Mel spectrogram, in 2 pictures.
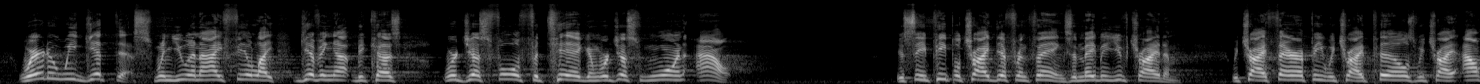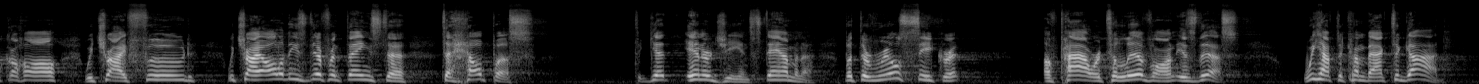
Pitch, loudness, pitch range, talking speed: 200 Hz, -23 LUFS, 175-215 Hz, 165 wpm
